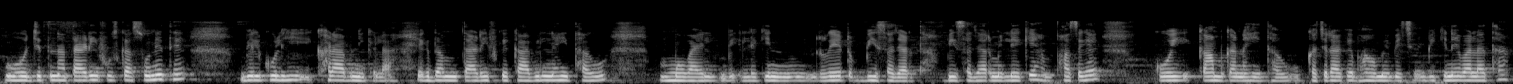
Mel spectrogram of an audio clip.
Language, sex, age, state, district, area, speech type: Hindi, female, 45-60, Bihar, Vaishali, urban, spontaneous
